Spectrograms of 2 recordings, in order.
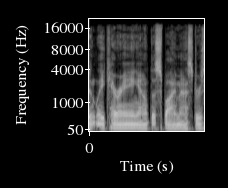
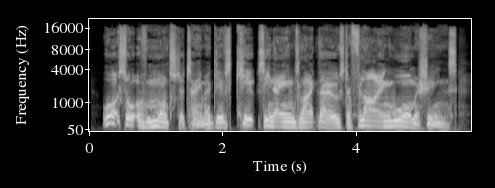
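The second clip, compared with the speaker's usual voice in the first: high-pitched groaning full of disgust; 5 semitones higher, 4 dB louder than usual. Narrating Hook's reply to Bandit, groaning. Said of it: "Hook groaned".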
